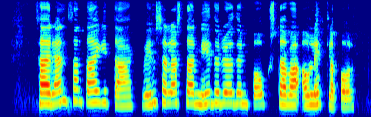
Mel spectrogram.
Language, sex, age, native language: Icelandic, female, 50-59, Icelandic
